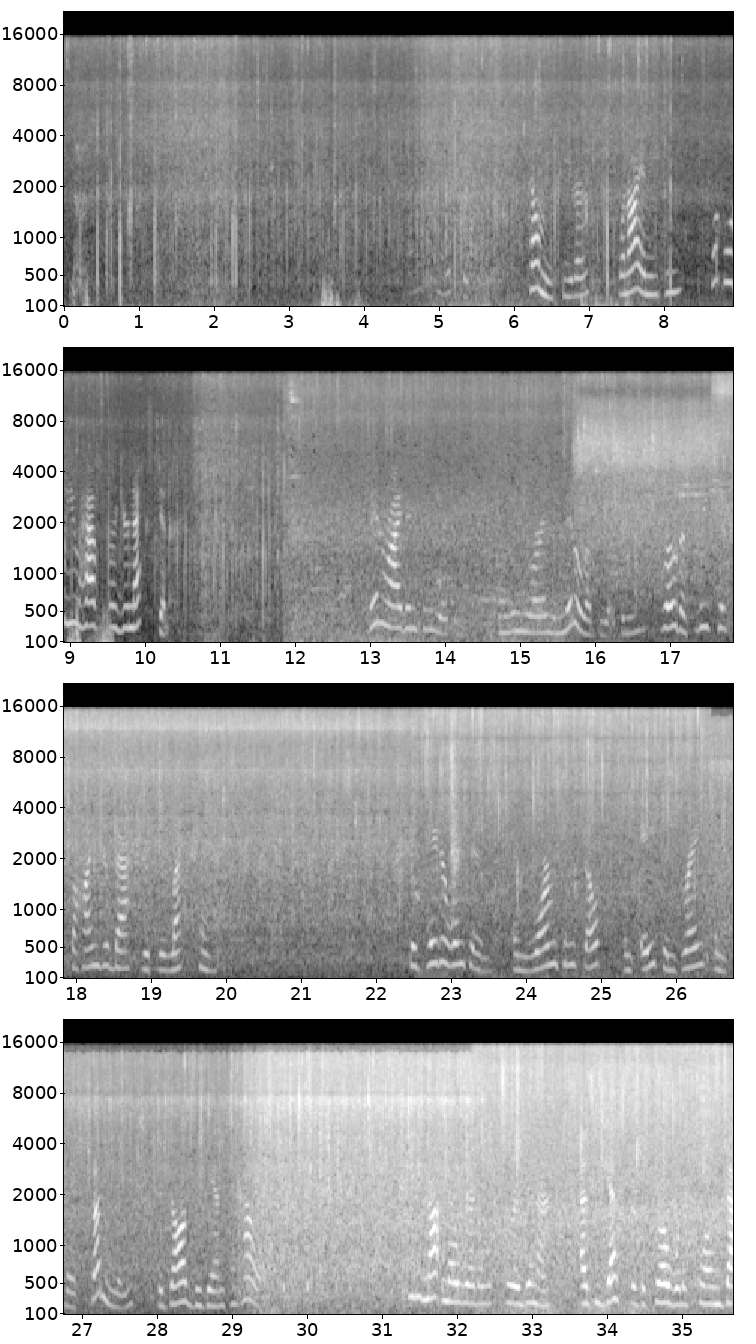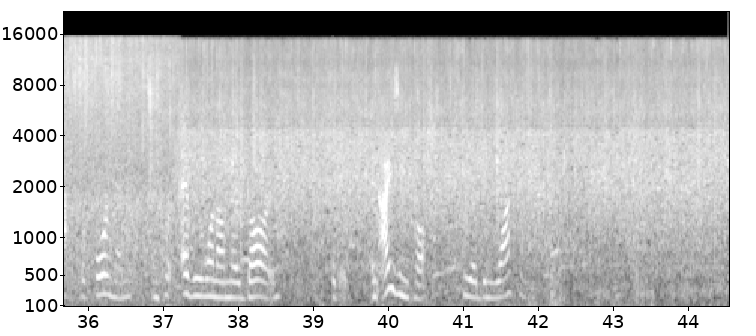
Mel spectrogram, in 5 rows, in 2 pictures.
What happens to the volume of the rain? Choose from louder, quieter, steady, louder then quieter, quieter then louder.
louder.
